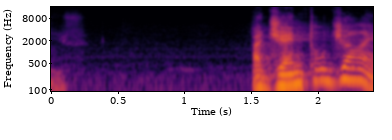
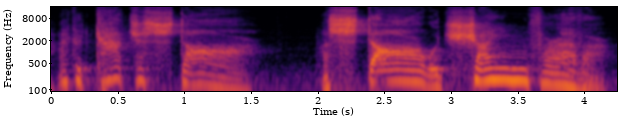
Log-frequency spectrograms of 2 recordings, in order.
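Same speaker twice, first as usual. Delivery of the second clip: longing for a star; dreamy; 6 semitones higher, 3 dB louder than usual. A narrator's reading. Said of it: "said Mickey".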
